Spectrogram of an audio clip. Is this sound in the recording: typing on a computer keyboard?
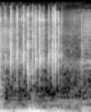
yes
